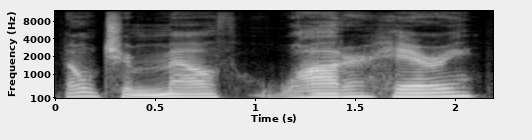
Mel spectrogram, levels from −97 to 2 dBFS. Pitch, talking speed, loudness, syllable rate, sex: 125 Hz, 135 wpm, -15 LUFS, 3.5 syllables/s, male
